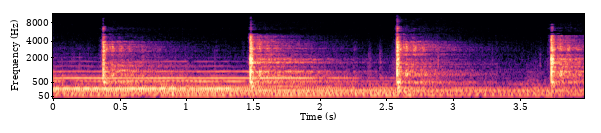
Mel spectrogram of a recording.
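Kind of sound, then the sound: household object, large clock ticking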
